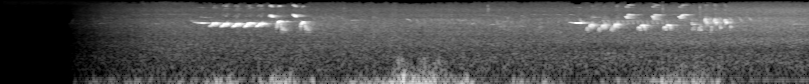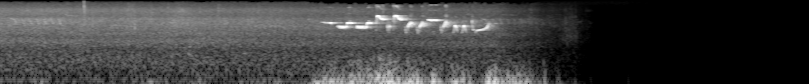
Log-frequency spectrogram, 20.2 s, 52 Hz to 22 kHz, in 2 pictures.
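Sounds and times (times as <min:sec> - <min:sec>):
redstart: 0:02.3 - 0:17.0.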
